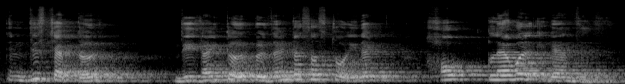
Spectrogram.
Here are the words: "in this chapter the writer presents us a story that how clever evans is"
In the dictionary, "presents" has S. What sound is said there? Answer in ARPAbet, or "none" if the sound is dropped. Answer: none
